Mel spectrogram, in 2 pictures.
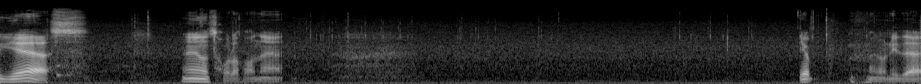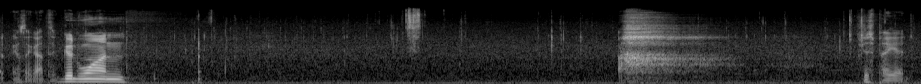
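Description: Short electronic blips click as menu selections change.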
